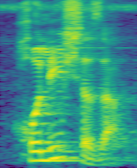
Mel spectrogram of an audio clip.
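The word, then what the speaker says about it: Rolihlahla: এটার উচ্চারণটা হচ্ছে হোলি সাজা, তাহলে নেলসন হোলি সাজা ম্যান্ডেলা।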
